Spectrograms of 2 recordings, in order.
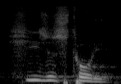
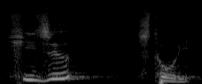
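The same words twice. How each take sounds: First: It is said quickly, running together like 'history'. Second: It is said slowly as two separate words.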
